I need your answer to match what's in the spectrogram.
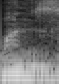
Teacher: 由于它是那个浊辅音结尾，所以发音的时候呢要读成浊辅音 z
